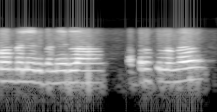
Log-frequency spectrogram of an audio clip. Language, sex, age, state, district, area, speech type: Tamil, male, 30-45, Tamil Nadu, Ariyalur, rural, conversation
